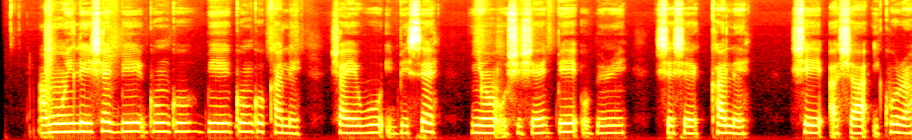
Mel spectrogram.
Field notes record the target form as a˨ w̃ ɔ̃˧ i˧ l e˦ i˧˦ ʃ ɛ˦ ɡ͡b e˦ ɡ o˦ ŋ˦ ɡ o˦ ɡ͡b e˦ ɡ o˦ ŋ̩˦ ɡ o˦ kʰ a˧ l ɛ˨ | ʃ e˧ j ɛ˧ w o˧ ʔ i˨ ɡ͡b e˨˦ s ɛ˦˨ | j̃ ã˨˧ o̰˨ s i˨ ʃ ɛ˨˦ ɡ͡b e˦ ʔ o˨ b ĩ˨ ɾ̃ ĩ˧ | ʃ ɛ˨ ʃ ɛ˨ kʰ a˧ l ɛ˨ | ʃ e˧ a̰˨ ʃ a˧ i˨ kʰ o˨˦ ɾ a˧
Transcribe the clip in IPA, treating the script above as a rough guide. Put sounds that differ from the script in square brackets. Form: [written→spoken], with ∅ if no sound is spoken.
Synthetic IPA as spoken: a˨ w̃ ɔ̃˧ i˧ l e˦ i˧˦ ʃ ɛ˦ ɡ͡b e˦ ɡ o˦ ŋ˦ ɡ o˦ ɡ͡b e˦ ɡ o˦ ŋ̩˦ ɡ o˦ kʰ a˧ l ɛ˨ | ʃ [e˧→a˧] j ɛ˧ w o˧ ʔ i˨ ɡ͡b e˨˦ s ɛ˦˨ | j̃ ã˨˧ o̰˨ [s→ʃ] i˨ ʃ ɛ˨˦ ɡ͡b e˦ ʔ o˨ b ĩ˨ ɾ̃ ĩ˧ | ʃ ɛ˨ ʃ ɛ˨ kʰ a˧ l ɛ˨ | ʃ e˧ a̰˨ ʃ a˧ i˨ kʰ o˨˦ ɾ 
